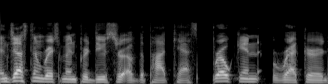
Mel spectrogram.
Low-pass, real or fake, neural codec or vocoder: 7.2 kHz; real; none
